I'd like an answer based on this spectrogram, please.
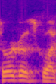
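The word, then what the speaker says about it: Sorgo Squad: it definitely does so tell us about the Soro Squad am I pronouncing that right yeah Soro Squad remember I said sorgo is what they call sorghum in in Europe right yeah so listen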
